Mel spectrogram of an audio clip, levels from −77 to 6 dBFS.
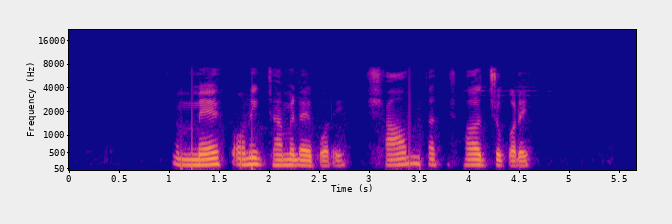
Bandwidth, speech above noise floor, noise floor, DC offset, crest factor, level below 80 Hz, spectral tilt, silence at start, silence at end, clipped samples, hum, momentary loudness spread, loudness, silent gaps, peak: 7.6 kHz; 56 dB; -74 dBFS; under 0.1%; 18 dB; -48 dBFS; -7 dB/octave; 1.05 s; 1.05 s; under 0.1%; none; 15 LU; -19 LUFS; none; -2 dBFS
